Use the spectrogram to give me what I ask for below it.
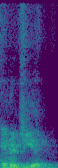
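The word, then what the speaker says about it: ἐνέργεια: When you bring this word working out in the Greek, the word is pronounced energia for energy.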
